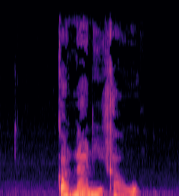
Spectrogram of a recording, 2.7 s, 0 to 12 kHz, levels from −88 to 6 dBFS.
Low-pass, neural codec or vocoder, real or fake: 10.8 kHz; none; real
